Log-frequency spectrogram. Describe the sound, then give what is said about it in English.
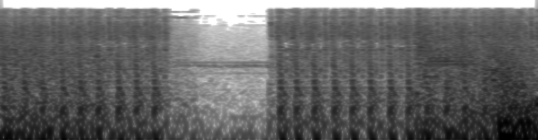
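Machine gun fire in a video game rattles in rapid, sustained automatic bursts. It stops for a short gap, then resumes just as dense and loud. “I got a machine gun.”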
